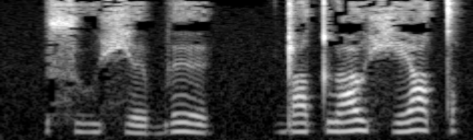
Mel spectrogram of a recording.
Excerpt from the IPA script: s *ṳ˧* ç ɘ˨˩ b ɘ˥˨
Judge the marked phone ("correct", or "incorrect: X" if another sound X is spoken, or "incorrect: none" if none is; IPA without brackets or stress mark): correct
